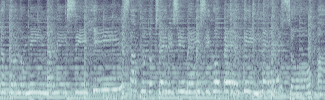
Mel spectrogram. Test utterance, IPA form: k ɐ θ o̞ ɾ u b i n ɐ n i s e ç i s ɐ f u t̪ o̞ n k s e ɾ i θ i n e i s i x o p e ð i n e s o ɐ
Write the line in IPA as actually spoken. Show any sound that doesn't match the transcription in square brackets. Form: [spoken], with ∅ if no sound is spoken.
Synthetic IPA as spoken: k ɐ θ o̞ [l] u [m] i n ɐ n i s [i] ç i s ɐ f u t̪ o̞ [∅] k s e ɾ i [s] i [m] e i s i x o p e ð i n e s o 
